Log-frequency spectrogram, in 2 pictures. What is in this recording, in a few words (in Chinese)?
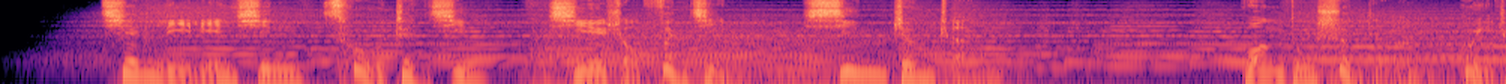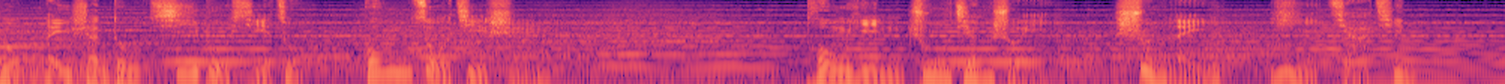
男 政府宣传片; 千里连心促振兴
